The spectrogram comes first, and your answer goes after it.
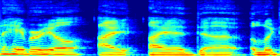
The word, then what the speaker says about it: Haverhill: uh you you said it right before it's Haverhill but you know what I'll cut you Slack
